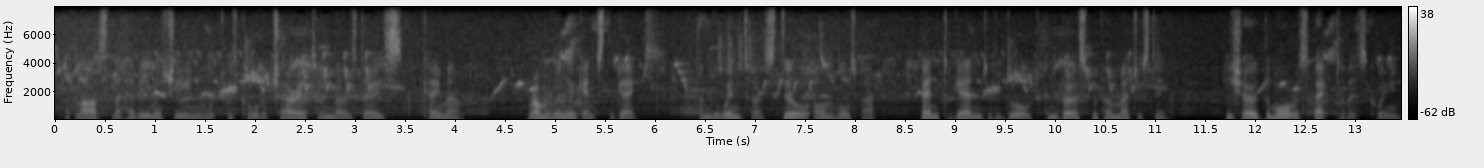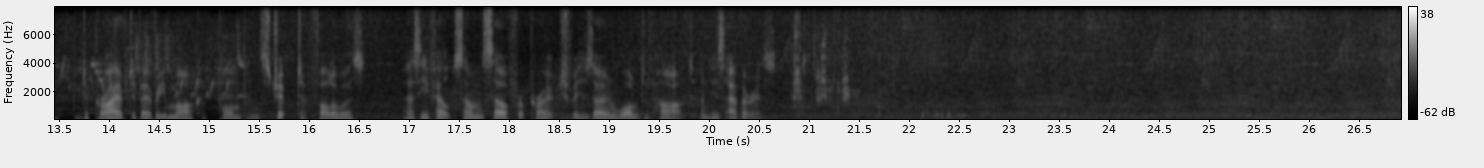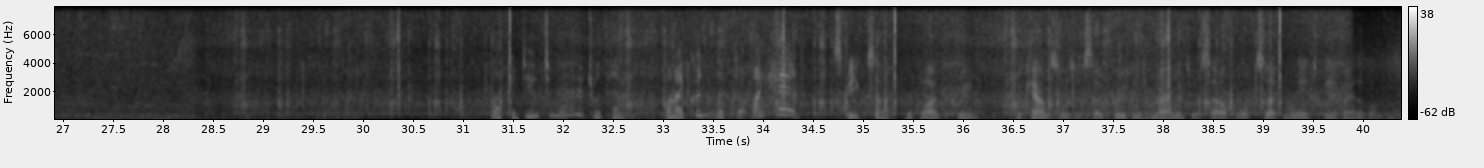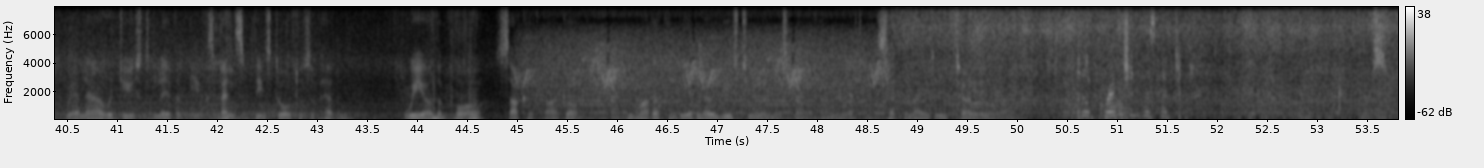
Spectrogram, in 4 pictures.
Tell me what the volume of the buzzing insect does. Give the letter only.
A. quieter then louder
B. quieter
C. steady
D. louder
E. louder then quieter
A.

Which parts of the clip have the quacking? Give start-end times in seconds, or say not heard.
20.8-22.6.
